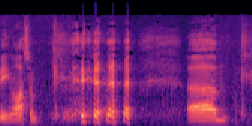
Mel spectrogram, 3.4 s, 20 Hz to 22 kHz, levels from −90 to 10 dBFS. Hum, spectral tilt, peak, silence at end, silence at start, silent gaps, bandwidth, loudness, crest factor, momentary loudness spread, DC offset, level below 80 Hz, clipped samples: none; -2 dB/octave; 0 dBFS; 0 s; 0 s; none; 14 kHz; -18 LUFS; 20 dB; 19 LU; under 0.1%; -68 dBFS; under 0.1%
